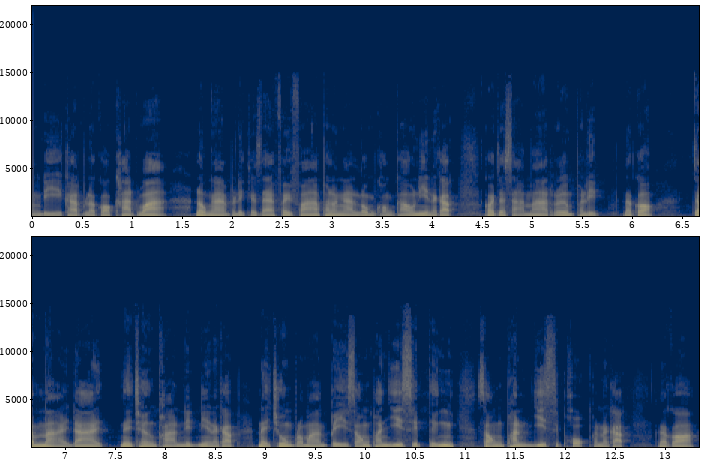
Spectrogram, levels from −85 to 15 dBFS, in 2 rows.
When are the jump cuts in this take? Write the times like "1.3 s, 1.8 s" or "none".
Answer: none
